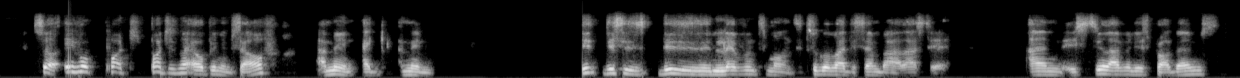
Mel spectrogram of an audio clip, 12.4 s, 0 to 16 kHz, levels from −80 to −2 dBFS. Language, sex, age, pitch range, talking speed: English, male, 20-39, 105-125 Hz, 160 wpm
